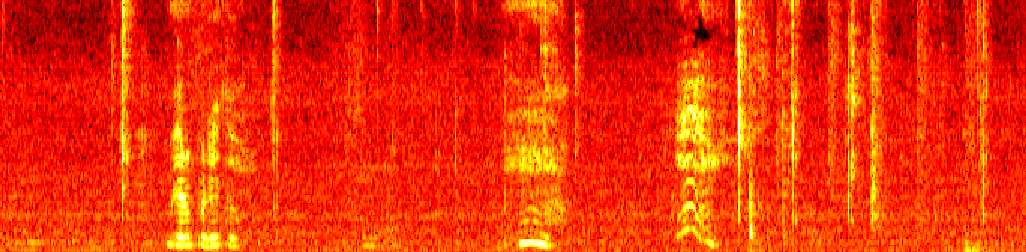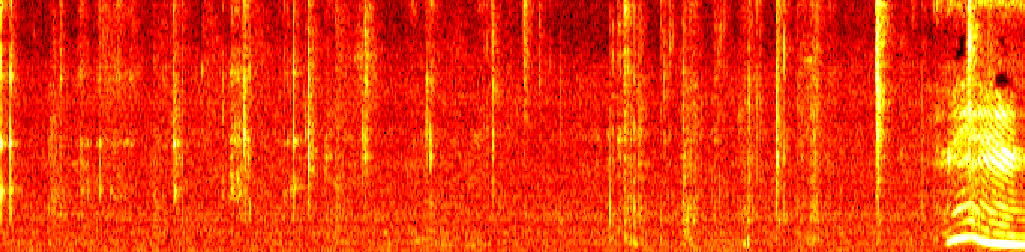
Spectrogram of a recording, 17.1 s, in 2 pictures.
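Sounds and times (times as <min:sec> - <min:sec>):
chewing with mouth clicks: 0:10.0 - 0:16.7.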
